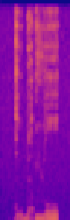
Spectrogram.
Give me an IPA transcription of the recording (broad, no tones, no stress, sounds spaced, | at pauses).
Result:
k o̰ b a̰ ʎ o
